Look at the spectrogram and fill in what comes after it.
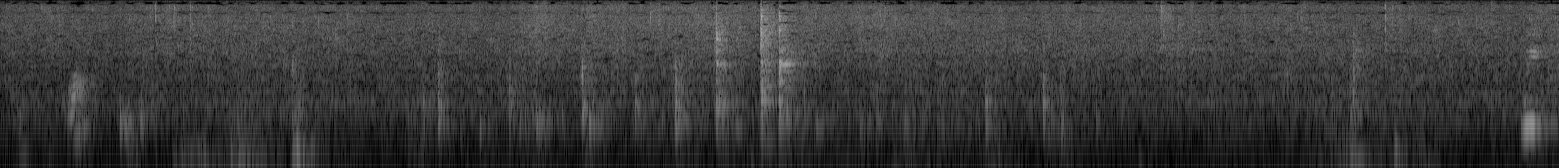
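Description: Diced potatoes sizzling in hot oil as they brown in a frying pan. A wooden spoon stirs them, scraping and knocking against the pan now and then, loudest about six seconds in.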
